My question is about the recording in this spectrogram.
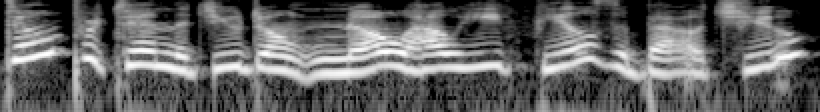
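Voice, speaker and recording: A woman voicing a friendly, earnest young woman in an anime dub, speaking in a sweet, confiding, expressive way. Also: high voice, moderate pace, dry recording. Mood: wistful. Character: young woman hotel guest, friendly, earnest, romantic-minded.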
